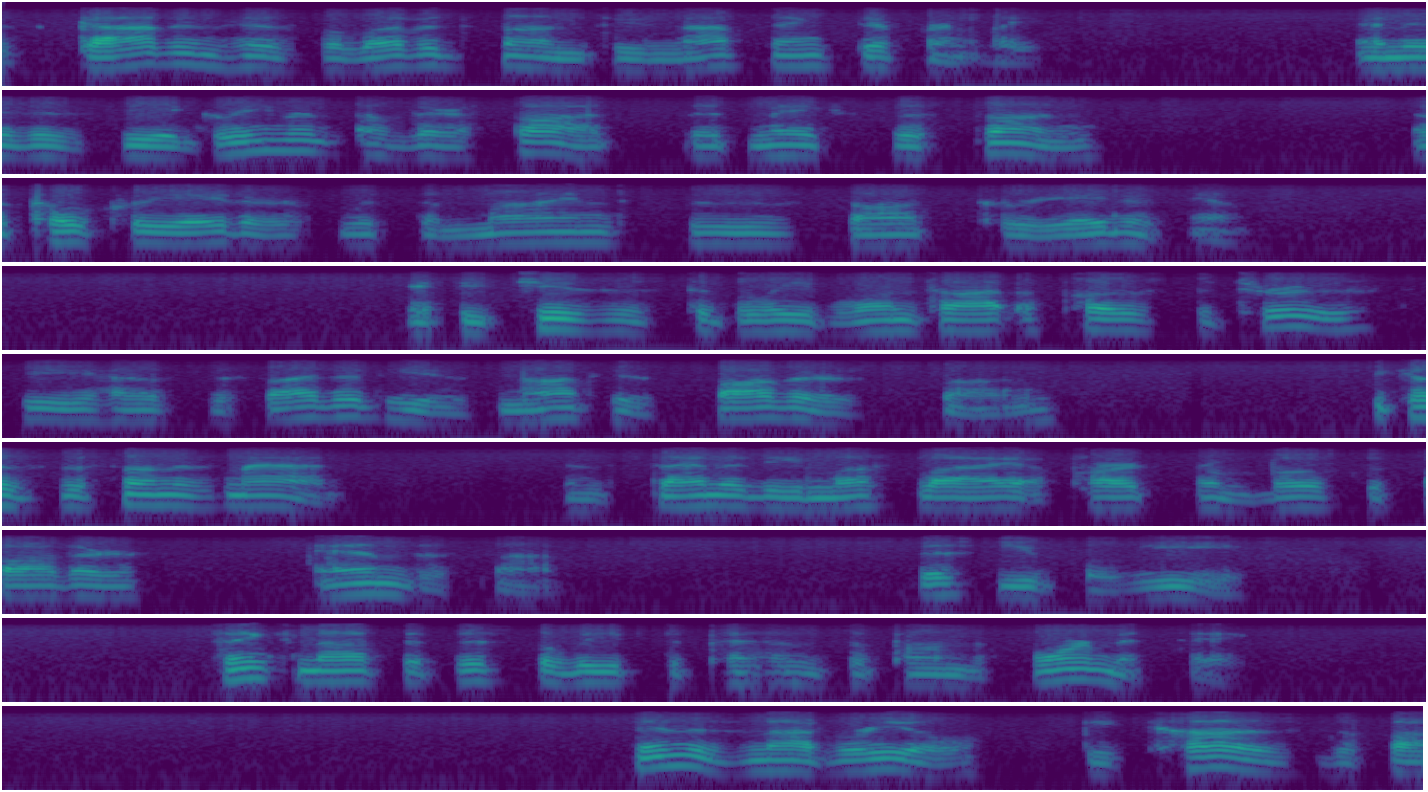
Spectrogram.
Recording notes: ACIM Daily Conference Call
